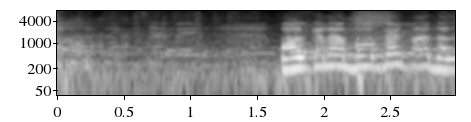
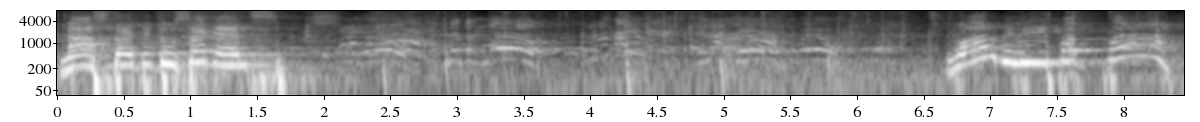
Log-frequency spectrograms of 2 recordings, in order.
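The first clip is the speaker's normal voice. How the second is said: stretched-out names and score calls; live play-by-play; 4 semitones higher, slower than usual. Real, not acted. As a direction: call each basket like a courtside announcer.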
